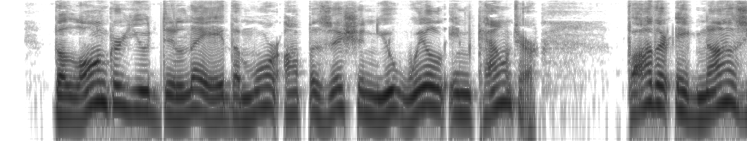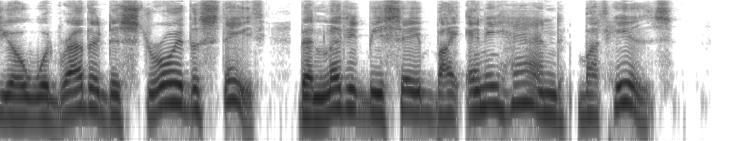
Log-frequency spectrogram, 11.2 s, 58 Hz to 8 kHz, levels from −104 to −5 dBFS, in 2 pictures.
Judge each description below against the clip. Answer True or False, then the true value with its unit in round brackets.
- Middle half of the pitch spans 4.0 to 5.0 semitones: True (4.6 semitones)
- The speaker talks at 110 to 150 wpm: True (145 wpm)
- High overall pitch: False (155 Hz)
